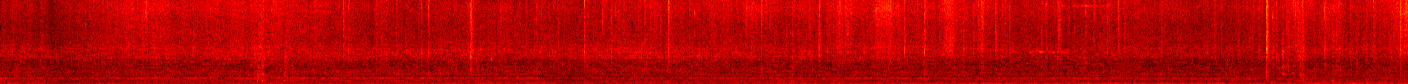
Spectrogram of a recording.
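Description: Chicken sizzling as it grills over charcoal, over a steady low hum, with a few scattered clicks.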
